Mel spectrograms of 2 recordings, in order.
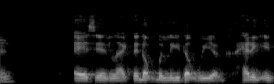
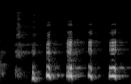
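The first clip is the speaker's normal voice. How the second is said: high laugh. Real, not acted. Laughs at own joke.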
